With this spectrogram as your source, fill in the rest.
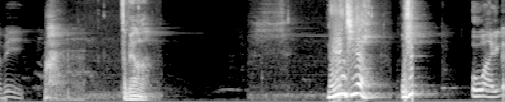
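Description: A young man speaks into a phone with surprise and urgency.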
